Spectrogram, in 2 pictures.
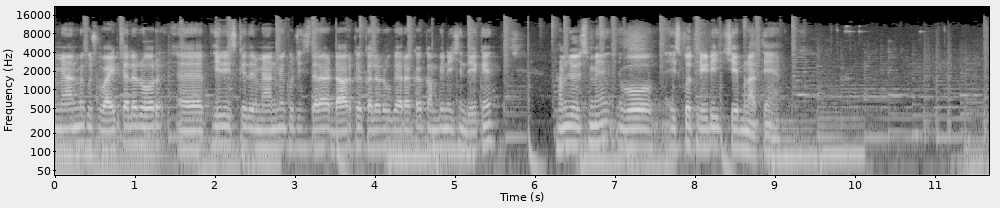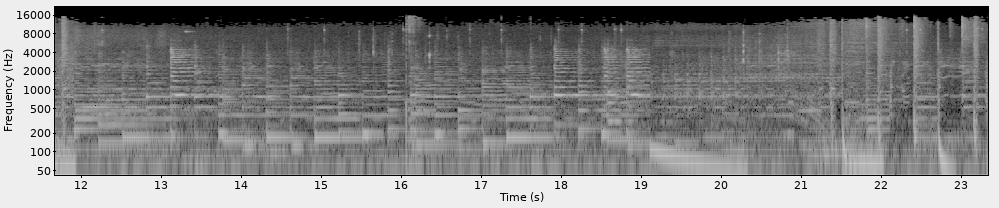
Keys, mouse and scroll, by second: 8.6 click, 14.6 click, 15.6 ctrl+space, 16.0 click, 16.3 F3, 16.8 click, 17.8 F2, 18.0 click, 19.3 h, 20.3 ctrl+space, 21.2 g, 22.2 click.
